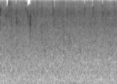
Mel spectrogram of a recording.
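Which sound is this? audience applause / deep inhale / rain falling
rain falling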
